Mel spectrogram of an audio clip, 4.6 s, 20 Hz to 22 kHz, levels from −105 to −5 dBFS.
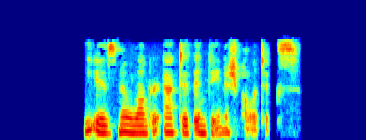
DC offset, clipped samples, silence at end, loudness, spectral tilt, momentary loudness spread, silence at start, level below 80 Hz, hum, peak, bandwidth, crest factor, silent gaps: under 0.1%; under 0.1%; 0.9 s; -20 LUFS; -4 dB/octave; 8 LU; 1.05 s; -58 dBFS; none; -4 dBFS; 8 kHz; 18 dB; 3.39-3.44 s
